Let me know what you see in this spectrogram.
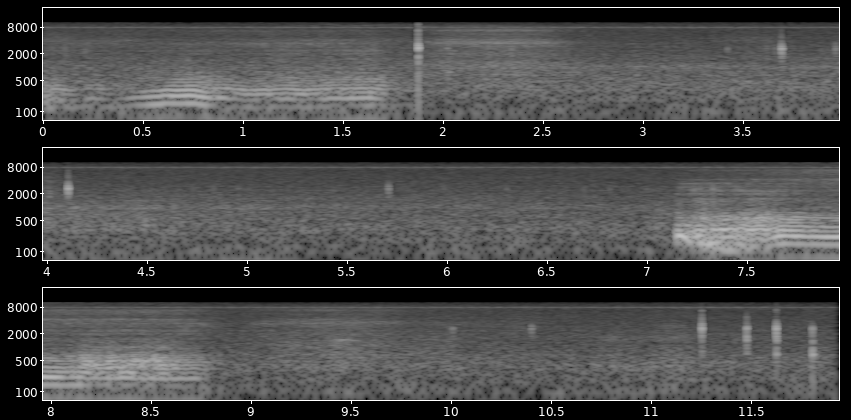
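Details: A bulldog sleeping in the kitchen gives two long, rough, rattling snore breaths, with faint clicks and room noise between them: dog snoring.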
